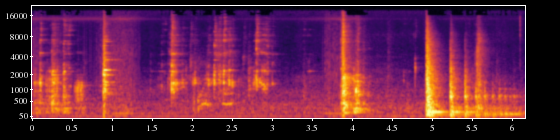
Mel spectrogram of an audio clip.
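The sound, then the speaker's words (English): Metal cutlery clinks and rattles as utensils are sorted through to fetch a steak knife, with several sharp, bright clinks spaced out and a louder clatter near the end. No one speaks. “While she's doing that, Kid One, can you go over and get me a knife? Yeah. What kind of knife? Steak knife.”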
